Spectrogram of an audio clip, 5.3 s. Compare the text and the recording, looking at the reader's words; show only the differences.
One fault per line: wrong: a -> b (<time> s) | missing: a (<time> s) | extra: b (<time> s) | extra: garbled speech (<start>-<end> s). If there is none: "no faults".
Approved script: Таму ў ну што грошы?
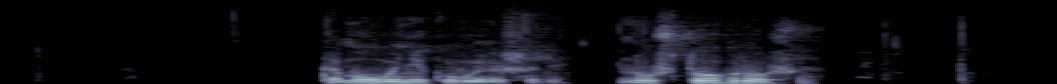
extra: выніку вырашылі (1.9 s)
